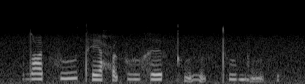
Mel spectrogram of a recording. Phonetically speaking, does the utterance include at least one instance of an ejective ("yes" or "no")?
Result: no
